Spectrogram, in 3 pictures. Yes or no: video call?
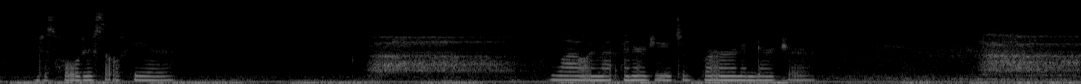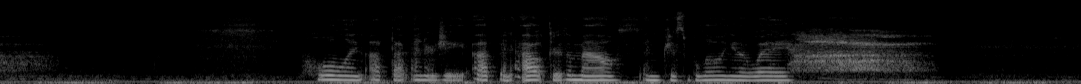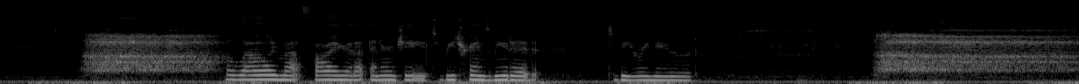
no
